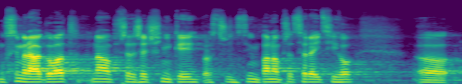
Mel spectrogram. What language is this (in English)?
Czech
